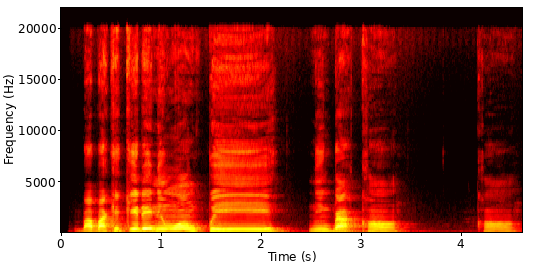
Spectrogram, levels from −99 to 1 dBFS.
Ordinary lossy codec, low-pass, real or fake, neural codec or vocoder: none; none; real; none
